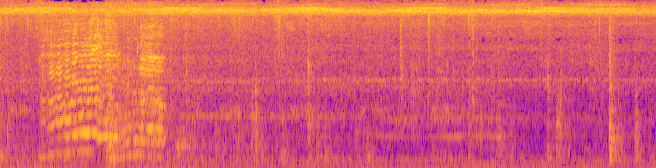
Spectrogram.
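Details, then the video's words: Goat close by while eating. A loud, trembling bleat lasts about one and a half seconds at the start, followed by several seconds of low rustling, faint ticks and background hiss. "Goat Eating Sound"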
